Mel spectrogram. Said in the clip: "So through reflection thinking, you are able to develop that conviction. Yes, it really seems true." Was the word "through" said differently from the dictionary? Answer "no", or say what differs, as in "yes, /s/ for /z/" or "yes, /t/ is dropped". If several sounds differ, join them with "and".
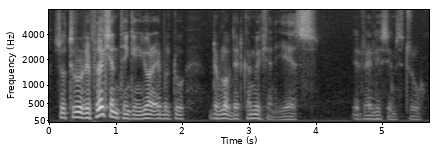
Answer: yes, /t/ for /θ/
